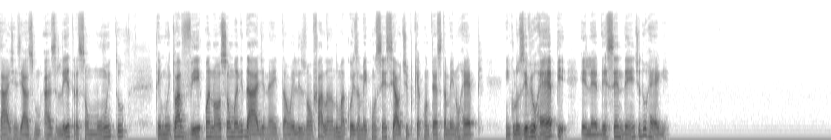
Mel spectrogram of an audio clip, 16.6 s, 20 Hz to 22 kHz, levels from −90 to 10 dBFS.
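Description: Mains hum runs under the speech from start to finish, a steady low tone at 60 Hz sitting roughly 25 dB below the speech. It comes from the power line leaking into the signal path, most plausibly through a ground loop between connected equipment or from a transformer close to the cabling. Because the hum is constant in pitch and level, it is most exposed in the pauses, where it lingers as a dull drone.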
